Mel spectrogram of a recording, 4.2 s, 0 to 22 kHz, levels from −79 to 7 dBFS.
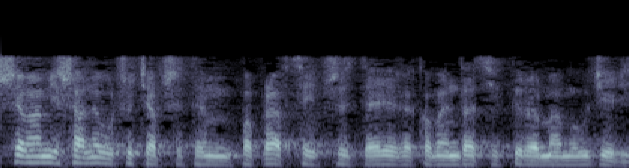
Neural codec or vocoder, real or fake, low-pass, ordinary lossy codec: none; real; 5.4 kHz; none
